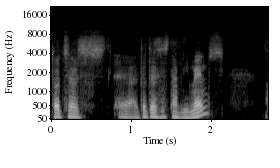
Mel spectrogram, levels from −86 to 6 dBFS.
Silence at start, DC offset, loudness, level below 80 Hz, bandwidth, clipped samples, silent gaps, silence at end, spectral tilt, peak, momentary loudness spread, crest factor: 0 s; under 0.1%; -31 LUFS; -56 dBFS; 9.2 kHz; under 0.1%; none; 0.6 s; -6.5 dB/octave; -12 dBFS; 12 LU; 20 dB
